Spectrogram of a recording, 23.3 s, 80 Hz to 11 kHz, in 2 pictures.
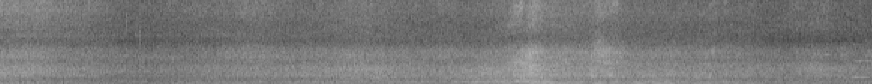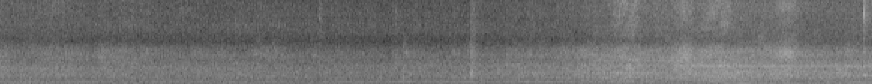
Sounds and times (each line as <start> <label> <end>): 16.4 Traffic Sound 23.2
